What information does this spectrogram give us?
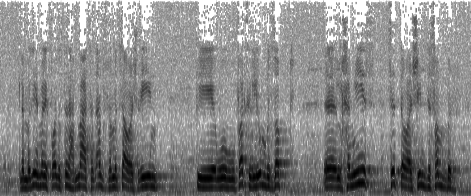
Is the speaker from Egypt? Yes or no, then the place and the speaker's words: yes; Upper Egypt, Egypt; now in Cairo, Egypt; في المجتمع القاهري، وانا كنت جاي من الصعيد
